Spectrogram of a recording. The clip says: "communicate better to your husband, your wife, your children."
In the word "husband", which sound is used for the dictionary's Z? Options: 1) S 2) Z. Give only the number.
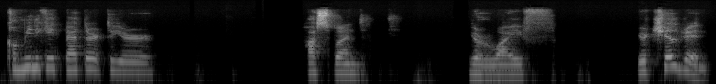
1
